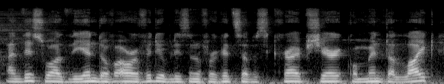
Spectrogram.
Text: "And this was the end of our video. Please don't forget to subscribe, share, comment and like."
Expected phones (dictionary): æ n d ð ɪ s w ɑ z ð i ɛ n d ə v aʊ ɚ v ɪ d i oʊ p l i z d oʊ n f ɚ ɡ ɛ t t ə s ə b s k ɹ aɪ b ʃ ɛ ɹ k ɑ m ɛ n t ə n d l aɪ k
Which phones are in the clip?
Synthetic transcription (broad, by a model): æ n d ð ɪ s w ɑ z ð i ɛ n d ə v aʊ ɚ v ɪ d i oʊ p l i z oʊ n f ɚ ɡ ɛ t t s ə b s k ɹ aɪ b ʃ ɛ ɹ k ɑ m ɛ n t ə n l aɪ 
